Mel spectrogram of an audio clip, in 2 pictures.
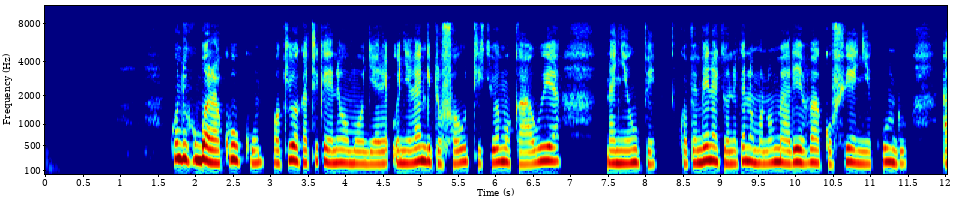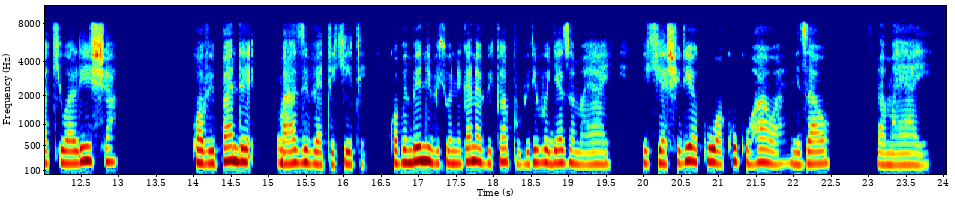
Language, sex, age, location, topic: Swahili, female, 25-35, Dar es Salaam, agriculture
